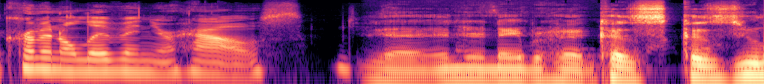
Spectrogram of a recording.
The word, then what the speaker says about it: Ye: Is it not Ye?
